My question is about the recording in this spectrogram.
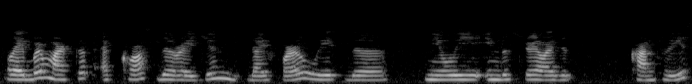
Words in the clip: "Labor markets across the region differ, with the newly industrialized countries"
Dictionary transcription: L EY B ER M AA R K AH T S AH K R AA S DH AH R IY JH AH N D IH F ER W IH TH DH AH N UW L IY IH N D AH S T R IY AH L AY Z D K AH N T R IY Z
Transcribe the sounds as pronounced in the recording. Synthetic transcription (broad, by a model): L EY B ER M AA R K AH T AH K R AA S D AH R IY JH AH N D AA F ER W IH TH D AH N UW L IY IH N D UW S T R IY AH L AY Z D K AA N T R IY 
